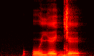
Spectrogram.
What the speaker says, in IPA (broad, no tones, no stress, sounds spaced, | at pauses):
ʔ u j e ɟ e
